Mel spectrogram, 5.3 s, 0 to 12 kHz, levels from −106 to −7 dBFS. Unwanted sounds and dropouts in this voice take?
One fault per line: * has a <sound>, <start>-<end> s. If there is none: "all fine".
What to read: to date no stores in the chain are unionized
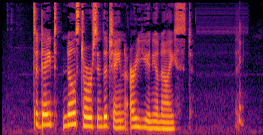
* has a laugh, 4.7-4.9 s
